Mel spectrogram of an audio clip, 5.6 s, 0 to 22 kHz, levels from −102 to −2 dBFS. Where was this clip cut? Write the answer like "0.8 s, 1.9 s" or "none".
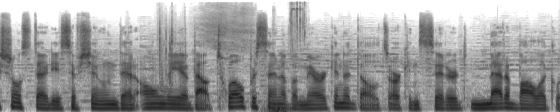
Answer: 4.7 s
